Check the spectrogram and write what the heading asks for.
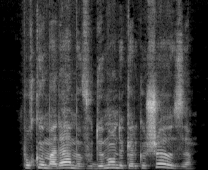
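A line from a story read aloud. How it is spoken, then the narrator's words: Exclaimed. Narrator (French): s'écria Stidmann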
